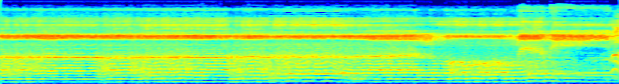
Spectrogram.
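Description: A man's voice chanting a melodic religious recitation through a microphone and loudspeakers, drawing each note out for a second or more before moving to the next pitch. A steady high-pitched tone runs underneath.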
